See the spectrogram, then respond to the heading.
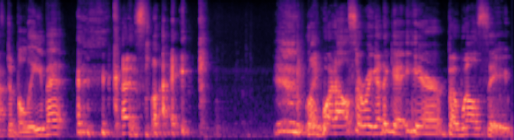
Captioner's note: laughs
